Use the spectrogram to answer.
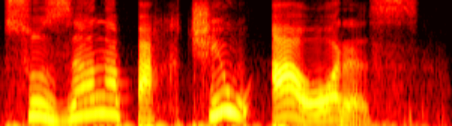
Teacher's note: Nós não fazemos uma ligação sonora nem com a palavra anterior, nem com a posterior.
